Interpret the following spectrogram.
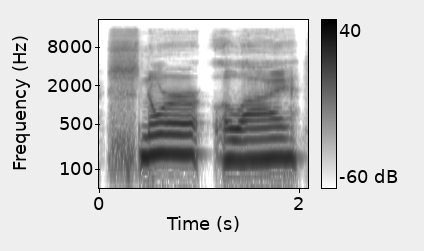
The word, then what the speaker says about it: Snorlax: Or are there Snorlaxes, rhymes with Lorelei.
